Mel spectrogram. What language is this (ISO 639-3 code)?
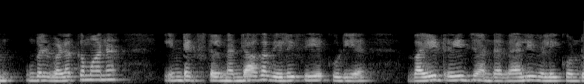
tam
